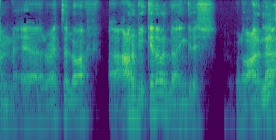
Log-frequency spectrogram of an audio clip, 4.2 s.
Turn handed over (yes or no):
yes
